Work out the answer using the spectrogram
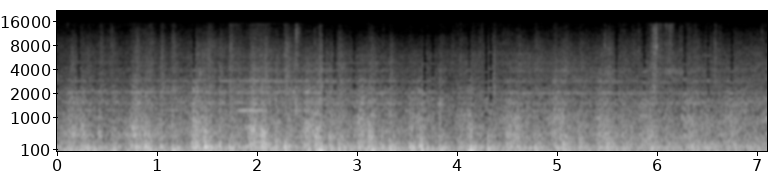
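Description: Passenger rail coaches passing close by: a steady low rumble with wheels clacking over the rail joints, the loudest knocks in the first few seconds.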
